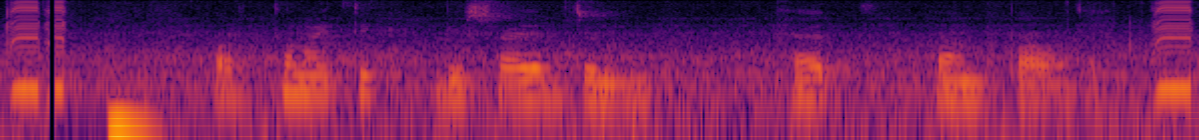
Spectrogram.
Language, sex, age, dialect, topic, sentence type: Bengali, female, 41-45, Standard Colloquial, banking, statement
